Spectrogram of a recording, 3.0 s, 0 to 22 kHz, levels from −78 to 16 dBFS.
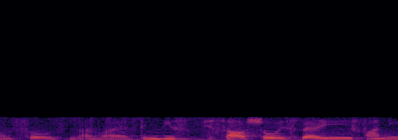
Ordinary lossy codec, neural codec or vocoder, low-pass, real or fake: none; none; 3.6 kHz; real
